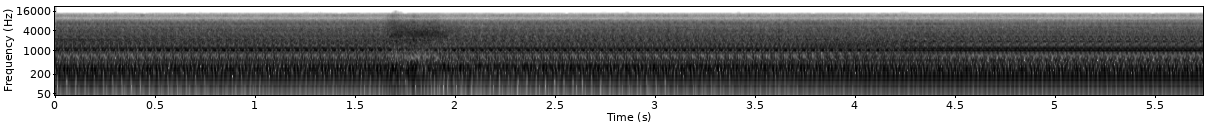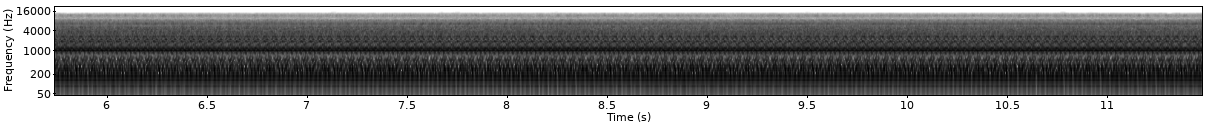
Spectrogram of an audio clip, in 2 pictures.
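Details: Deutz V8 diesel injection pump from a MAN KAT truck that had lost power (50 km/h max), cleaned and run on a diesel specialist's test bench; smooth steady mechanical drone with even pulse, no knocking or grinding; normal injection pump operation.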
